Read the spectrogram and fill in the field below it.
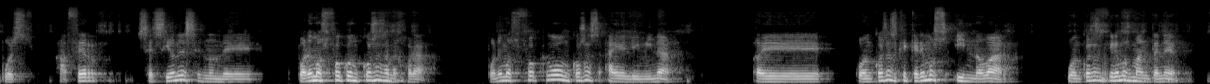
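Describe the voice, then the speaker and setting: A man's voice: fairly high pitch, moderate pace, dark tone. A man giving a reflective pastoral conference talk, explaining ideas with asides and small self-corrections. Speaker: conference speaker.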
